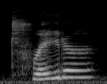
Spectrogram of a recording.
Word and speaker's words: traitor: Trader, trader. One word has a T. Why does it sound like a D? In American English, when there's a T between 2 vowels, we often change that T into a D sound.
